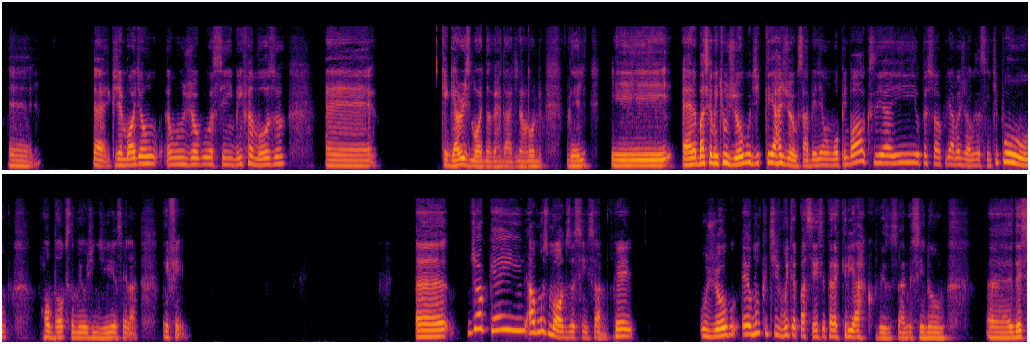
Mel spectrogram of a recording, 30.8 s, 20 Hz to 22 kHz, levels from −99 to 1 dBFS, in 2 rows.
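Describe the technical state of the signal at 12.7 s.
At 12.65 to 12.68 s the speech jumps forward because compressed frames were skipped. About two frames, roughly 40 ms of audio, never reach the output, either missing from the stream or rejected by the decoder as damaged. The jump size fits a 20 ms frame length. No silent gap or hold is inserted at the join. That separates it from a dropout or a concealed loss.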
